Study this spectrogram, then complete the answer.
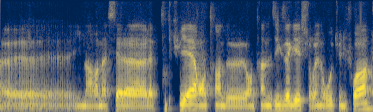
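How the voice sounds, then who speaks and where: A man talks at a moderate pace. He barely pauses. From grew up abroad, mostly outside France. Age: 20s. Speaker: ultra-endurance cyclist. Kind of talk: casual chat. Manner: halting, many hesitations.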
